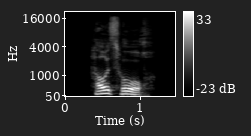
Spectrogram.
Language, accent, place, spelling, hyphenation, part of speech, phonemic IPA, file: German, Germany, Berlin, haushoch, haus‧hoch, adjective, /ˈhaʊ̯sˌhoːχ/, De-haushoch.ogg
- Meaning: 1. considerable, very great 2. having the height of a typical house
